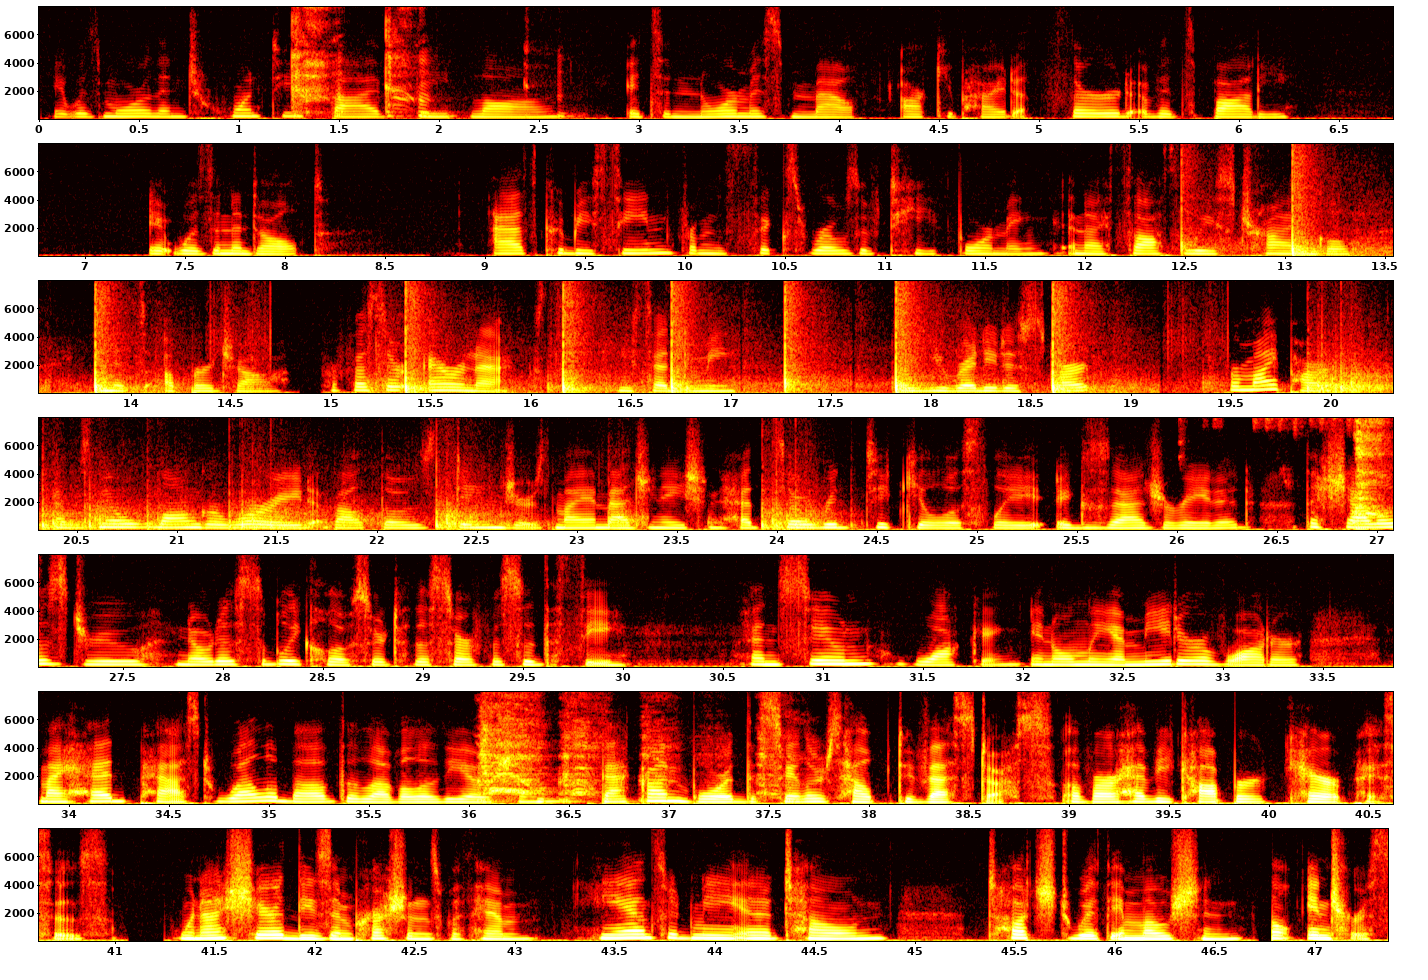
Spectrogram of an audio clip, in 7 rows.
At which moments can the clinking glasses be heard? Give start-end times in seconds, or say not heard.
not heard.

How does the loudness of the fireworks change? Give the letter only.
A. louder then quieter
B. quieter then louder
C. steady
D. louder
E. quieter
E.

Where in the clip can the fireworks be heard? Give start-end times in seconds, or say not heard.
12.4-24.4.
